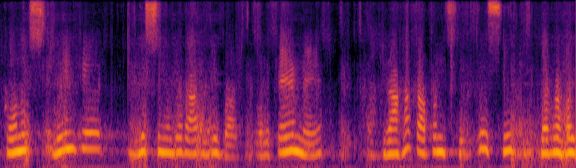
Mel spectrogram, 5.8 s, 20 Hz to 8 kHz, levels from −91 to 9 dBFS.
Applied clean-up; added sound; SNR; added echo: neural separator model SepFormer DNS4.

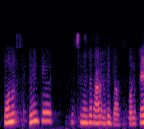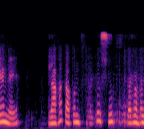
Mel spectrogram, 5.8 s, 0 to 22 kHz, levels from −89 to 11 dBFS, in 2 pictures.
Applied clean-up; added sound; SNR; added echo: neural mask model DeepFilterNet 3.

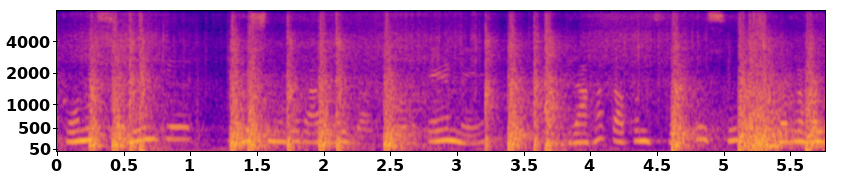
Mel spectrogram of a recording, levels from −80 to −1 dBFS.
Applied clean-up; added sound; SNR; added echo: none; Fireworks; -4 dB; reverberation time 1.2 s.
